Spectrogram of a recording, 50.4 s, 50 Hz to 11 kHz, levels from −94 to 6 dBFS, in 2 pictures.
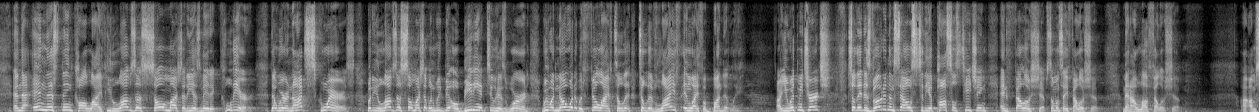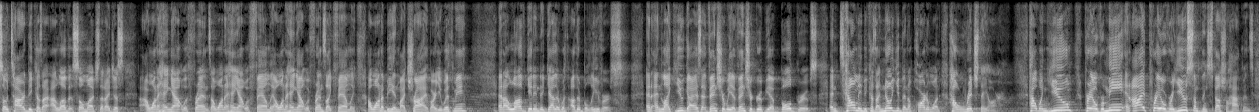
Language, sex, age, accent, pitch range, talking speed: English, male, 40-59, American, 175-245 Hz, 205 wpm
